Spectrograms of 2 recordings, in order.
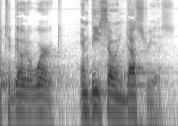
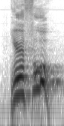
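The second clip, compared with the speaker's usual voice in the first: YOU'RE raised, higher and louder; louder fool; 12 semitones higher, 7 dB louder than usual. Shown as a demonstration. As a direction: hammer it the second time. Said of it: "But you're a fool".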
